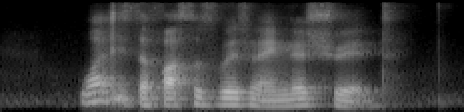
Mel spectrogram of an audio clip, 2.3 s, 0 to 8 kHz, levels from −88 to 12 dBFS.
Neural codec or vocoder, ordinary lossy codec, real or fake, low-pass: codec, 24 kHz, 0.9 kbps, WavTokenizer, large speech release; none; fake; 7.2 kHz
